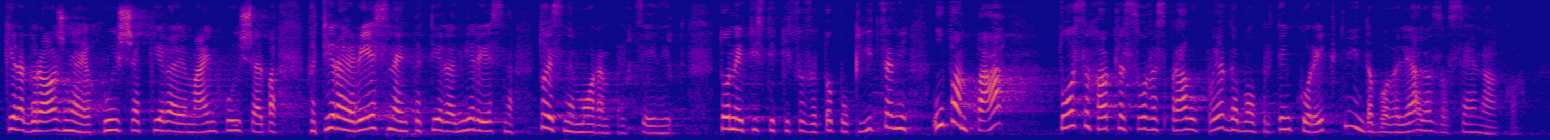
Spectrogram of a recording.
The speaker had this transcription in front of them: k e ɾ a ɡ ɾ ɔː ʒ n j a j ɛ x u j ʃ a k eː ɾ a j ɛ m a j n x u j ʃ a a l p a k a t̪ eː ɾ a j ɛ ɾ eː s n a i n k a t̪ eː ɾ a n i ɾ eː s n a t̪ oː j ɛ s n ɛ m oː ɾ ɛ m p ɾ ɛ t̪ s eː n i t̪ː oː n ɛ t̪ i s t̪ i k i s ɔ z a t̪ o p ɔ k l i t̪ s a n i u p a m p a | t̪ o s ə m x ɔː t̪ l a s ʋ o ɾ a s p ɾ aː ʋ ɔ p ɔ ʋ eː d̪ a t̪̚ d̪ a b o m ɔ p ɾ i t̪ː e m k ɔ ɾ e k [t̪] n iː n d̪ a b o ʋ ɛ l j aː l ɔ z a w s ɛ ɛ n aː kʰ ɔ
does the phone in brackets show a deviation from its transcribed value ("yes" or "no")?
no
